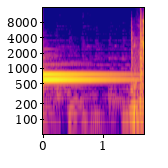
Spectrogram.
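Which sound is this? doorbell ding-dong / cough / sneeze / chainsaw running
doorbell ding-dong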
